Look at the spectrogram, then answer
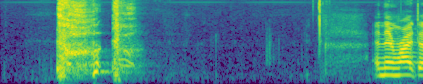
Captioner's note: coughs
